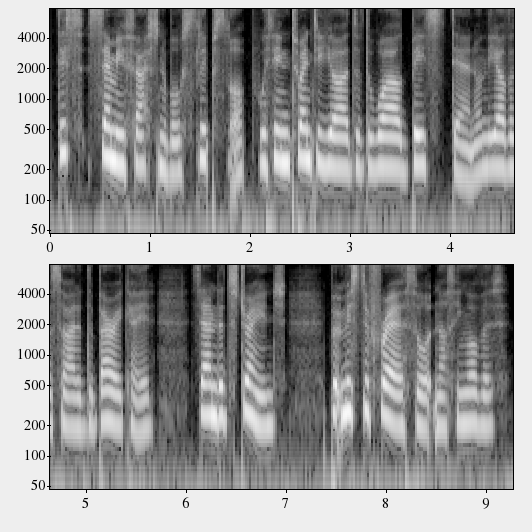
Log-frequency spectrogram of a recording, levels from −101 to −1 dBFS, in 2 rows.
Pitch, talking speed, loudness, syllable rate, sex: 215 Hz, 190 wpm, -18 LUFS, 5.2 syllables/s, female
